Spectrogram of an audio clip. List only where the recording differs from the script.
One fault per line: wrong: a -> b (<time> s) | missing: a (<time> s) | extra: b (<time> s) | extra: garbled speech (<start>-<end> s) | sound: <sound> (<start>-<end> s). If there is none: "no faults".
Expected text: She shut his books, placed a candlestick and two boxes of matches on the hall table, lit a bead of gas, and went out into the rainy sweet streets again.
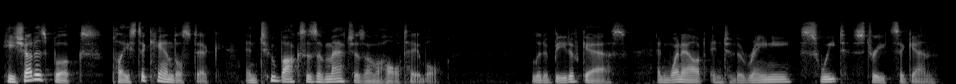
wrong: She -> He (0.0 s)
